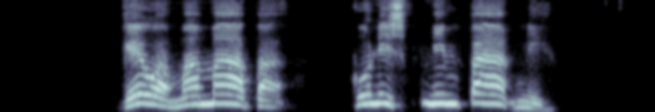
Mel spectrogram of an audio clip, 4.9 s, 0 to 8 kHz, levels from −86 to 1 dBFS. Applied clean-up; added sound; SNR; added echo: neural mask model Resemble Enhance denoiser.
